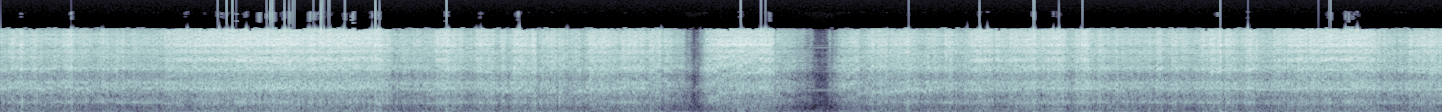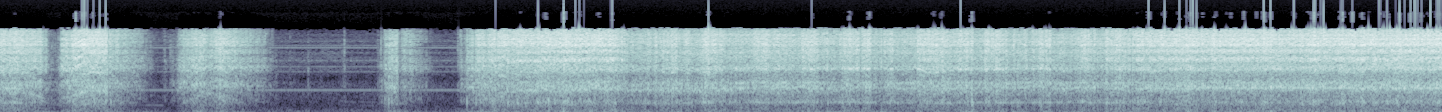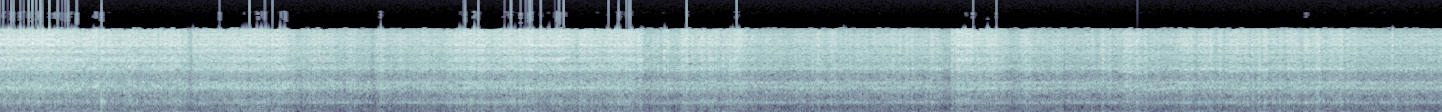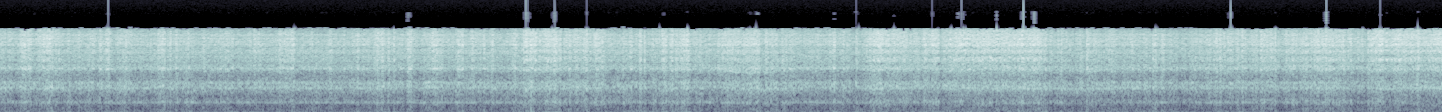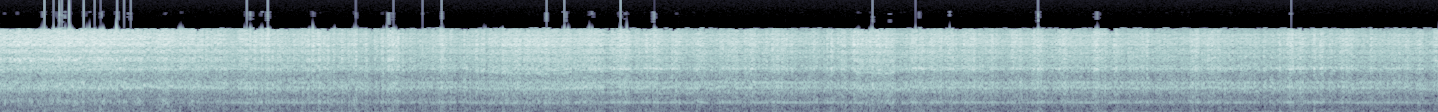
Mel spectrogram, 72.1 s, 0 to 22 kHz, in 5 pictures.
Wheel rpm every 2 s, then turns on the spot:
230, 210, 210, 110, 160, 230, 220, 120, 20, 80, 210, 230, 230, 220, 210, 230, 230, 230, 230, 230, 230, 230, 230, 240, 230, 230, 230, 230, 220, 220, 230, 220, 230, 230, 230, 230.
none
